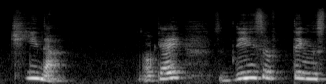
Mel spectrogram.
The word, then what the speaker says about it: China: And with I, give me an E. The letter I is E, A, E, I, O, U. So China is China.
